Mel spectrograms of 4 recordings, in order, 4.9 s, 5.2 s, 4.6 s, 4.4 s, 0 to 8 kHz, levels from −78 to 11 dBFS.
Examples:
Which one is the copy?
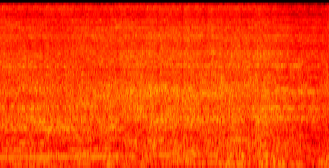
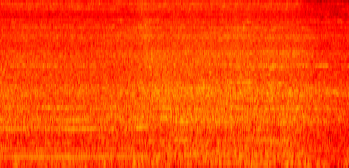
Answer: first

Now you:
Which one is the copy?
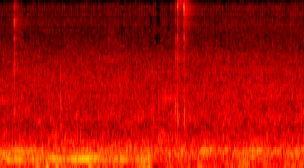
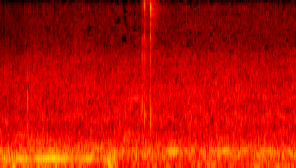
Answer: first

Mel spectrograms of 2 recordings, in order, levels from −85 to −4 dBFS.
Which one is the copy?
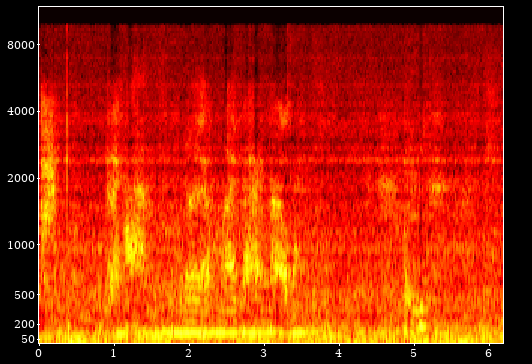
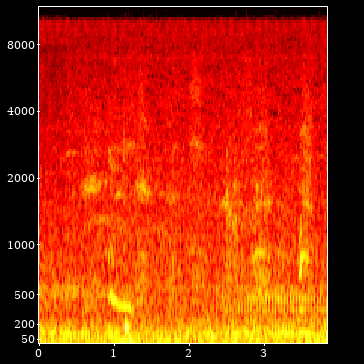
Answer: first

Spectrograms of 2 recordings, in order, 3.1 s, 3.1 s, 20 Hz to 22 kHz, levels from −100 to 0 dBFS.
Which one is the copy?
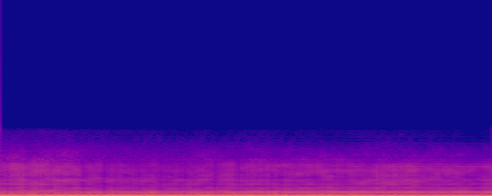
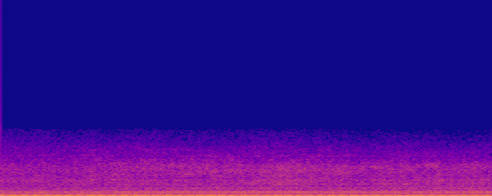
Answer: first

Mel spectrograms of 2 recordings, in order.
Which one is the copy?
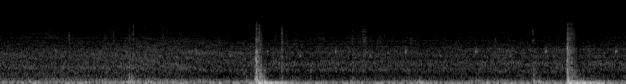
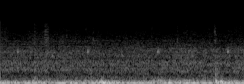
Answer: first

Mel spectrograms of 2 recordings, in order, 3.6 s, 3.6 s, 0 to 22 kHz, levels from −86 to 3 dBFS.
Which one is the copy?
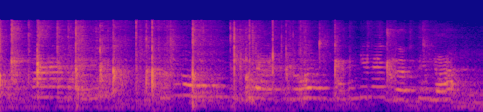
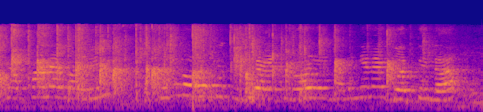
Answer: first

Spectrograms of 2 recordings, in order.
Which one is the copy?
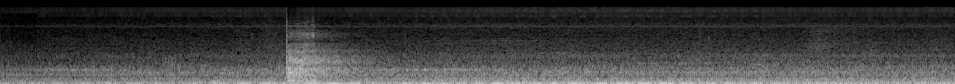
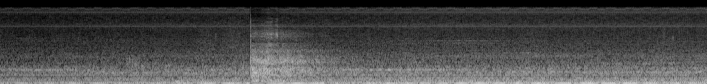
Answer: first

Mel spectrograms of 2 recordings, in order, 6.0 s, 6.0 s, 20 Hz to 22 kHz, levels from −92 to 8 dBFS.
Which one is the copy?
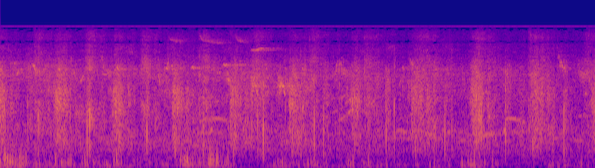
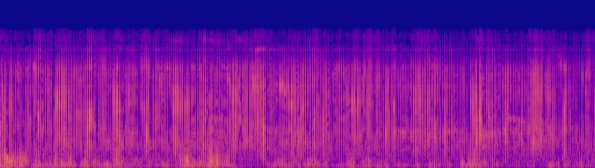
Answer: second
